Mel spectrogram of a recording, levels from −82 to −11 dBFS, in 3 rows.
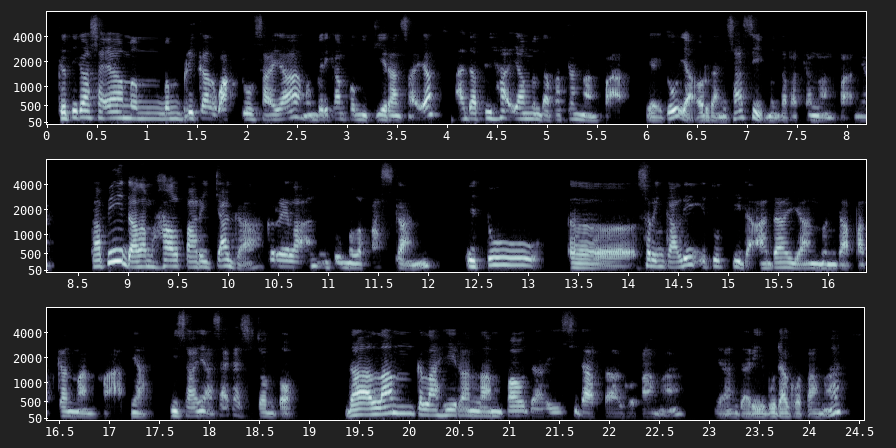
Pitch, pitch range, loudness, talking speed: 160 Hz, 140-195 Hz, -27 LUFS, 115 wpm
